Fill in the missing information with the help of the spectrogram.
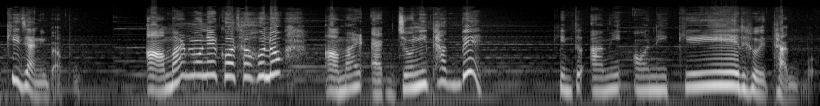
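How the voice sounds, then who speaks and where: A woman's voice: fairly high pitch, big pitch swings, slow pace, fairly bright tone, soft background music, exaggerated voice. A woman playing a free-spirited, inquisitive, romantic young woman in an audio drama, with a playful, probing and theatrical delivery. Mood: curious, candid. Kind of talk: Bengali audio drama dialogue.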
